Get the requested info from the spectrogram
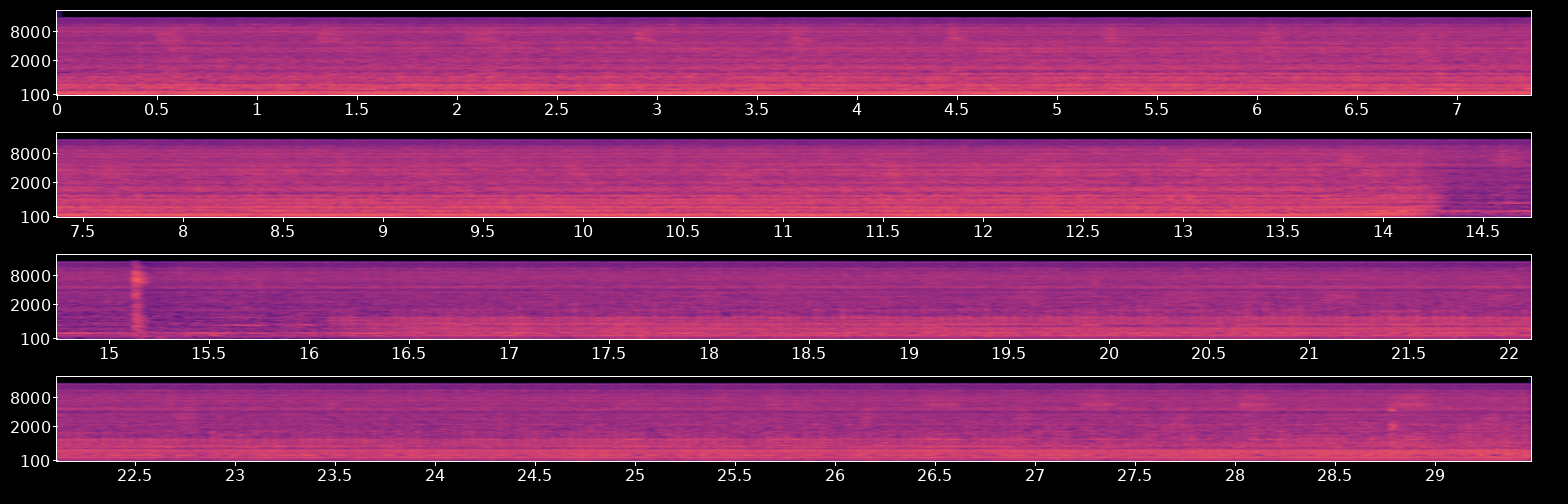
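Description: Milling machine spindle running steadily while an end mill cuts a chamfer along the edge of a metal block. About halfway through the sound drops off abruptly, a single sharp click follows, and the machine then runs on more quietly.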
